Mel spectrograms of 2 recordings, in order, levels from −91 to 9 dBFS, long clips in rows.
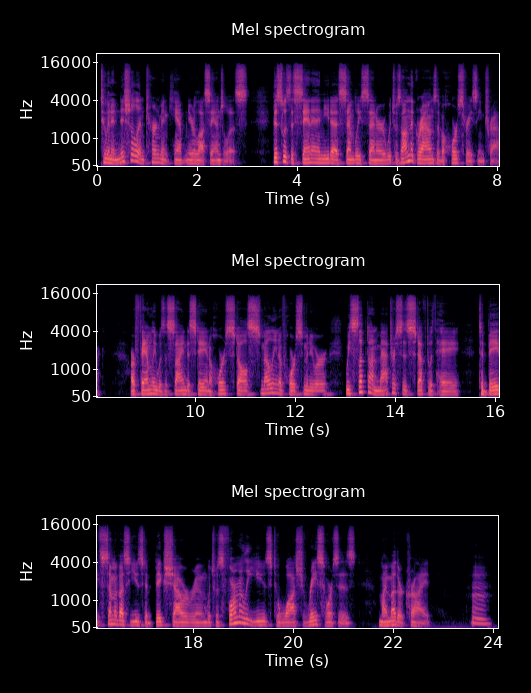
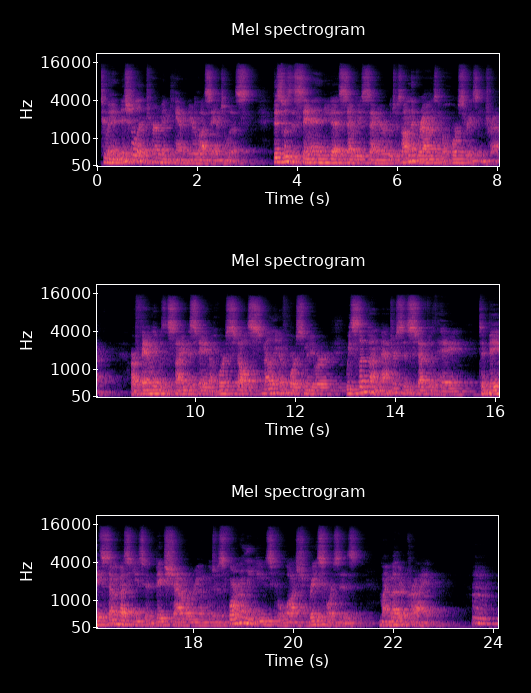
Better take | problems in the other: first | off-mic speech; far // room echo; noticeable; dies away in 1 s

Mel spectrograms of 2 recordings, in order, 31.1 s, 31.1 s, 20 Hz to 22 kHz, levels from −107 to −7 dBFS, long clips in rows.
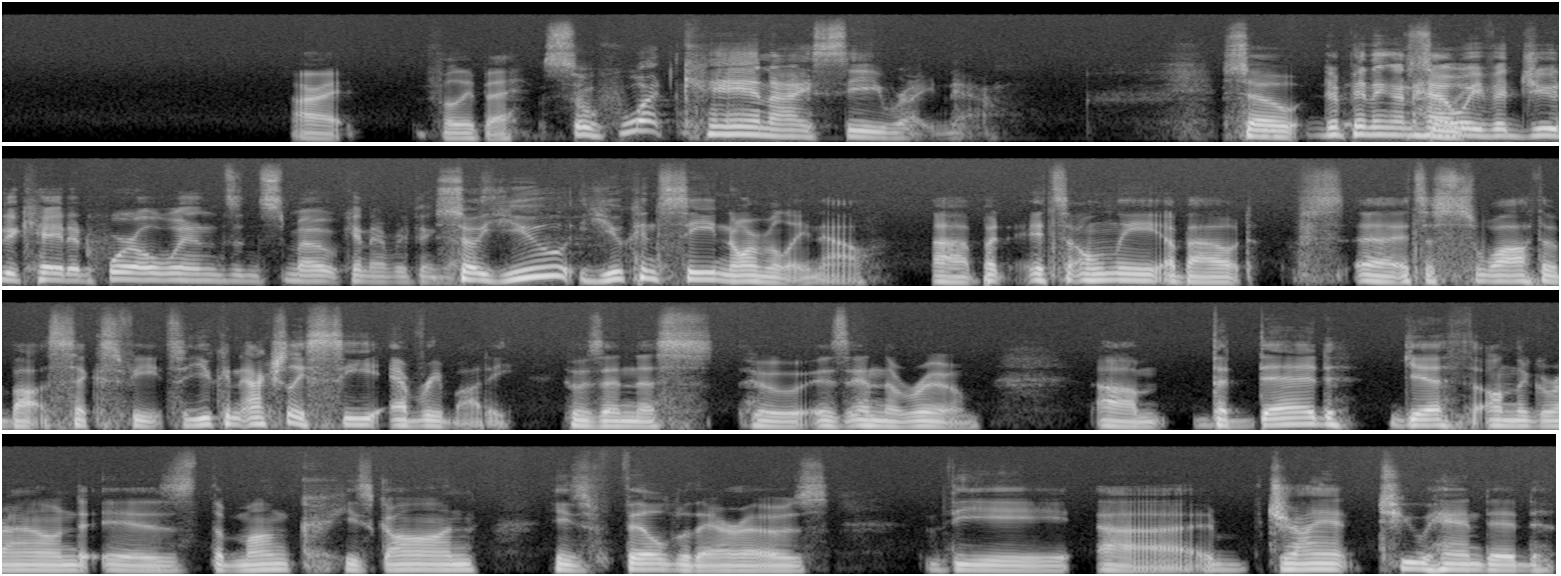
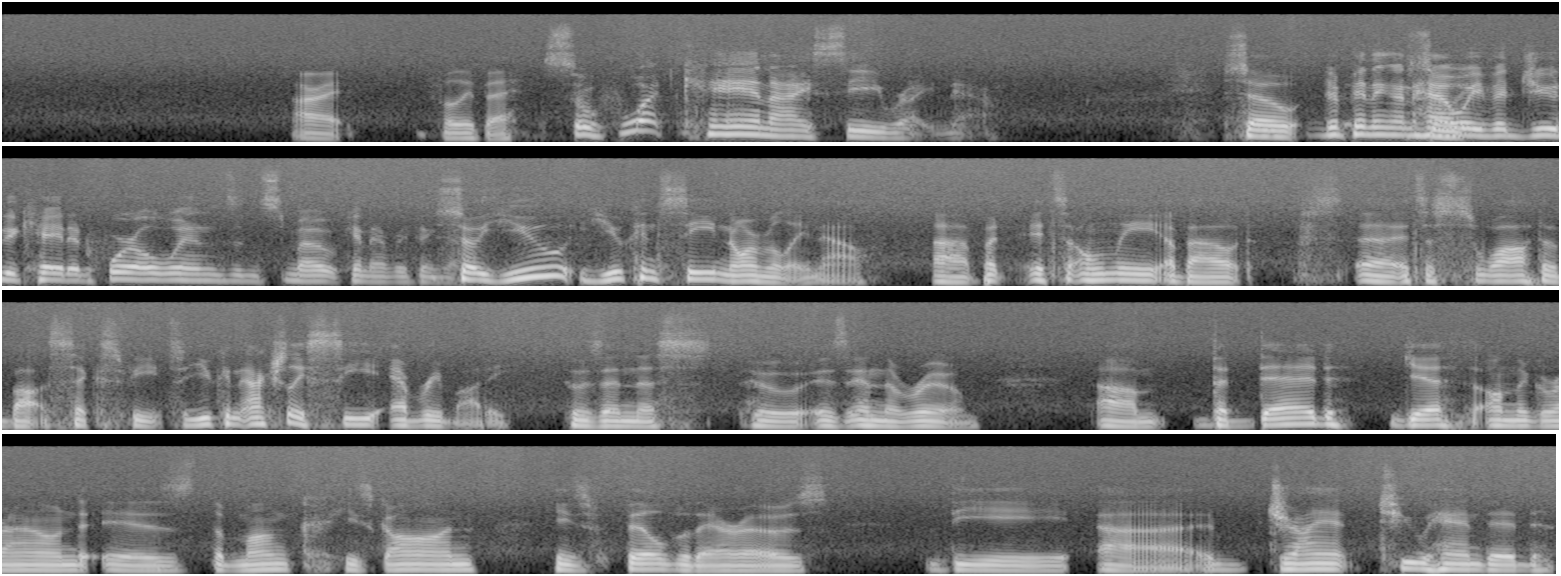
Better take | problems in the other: first | hiss; loud; throughout; 8 dB below the speech; faint in the first

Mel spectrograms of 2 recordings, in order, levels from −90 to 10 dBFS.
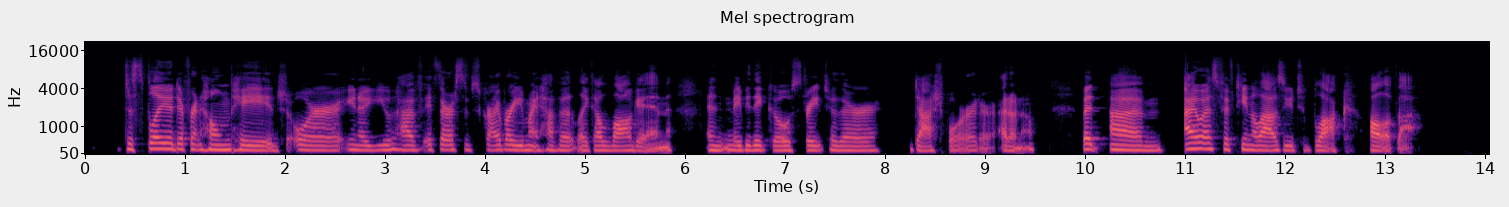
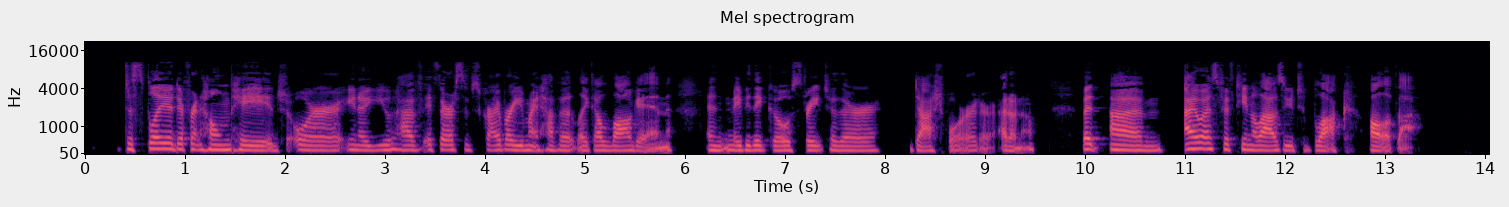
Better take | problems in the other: first | garbled, watery; slightly; nothing above 10 kHz

